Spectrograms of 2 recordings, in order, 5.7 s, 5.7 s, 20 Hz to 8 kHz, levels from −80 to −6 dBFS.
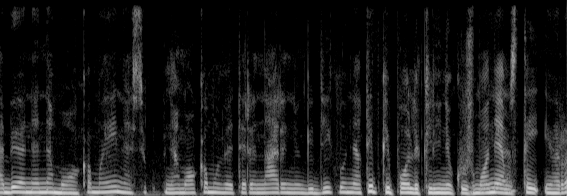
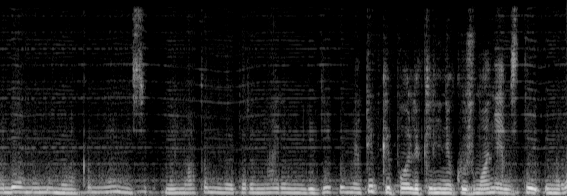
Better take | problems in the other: first | noise reduction (neural separator model SepFormer DNS4)

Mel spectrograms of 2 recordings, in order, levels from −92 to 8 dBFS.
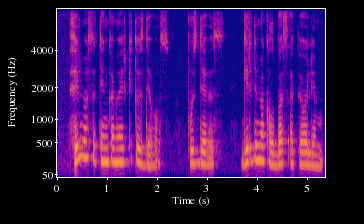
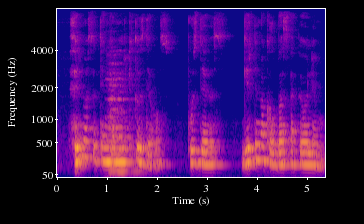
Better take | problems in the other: first | background sound (Musical instrument); 14 dB below the speech // room echo; dies away in 0.7 s

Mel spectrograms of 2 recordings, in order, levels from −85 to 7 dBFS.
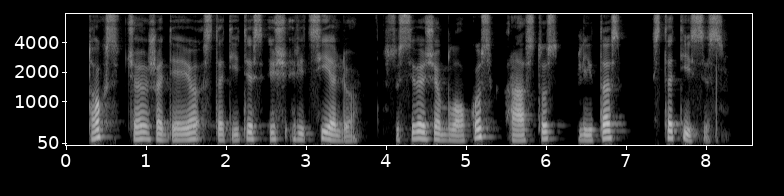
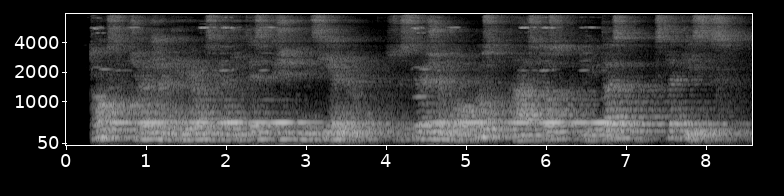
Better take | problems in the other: first | background sound (Glass); 1 dB below the speech // room echo; dies away in 2.1 s

